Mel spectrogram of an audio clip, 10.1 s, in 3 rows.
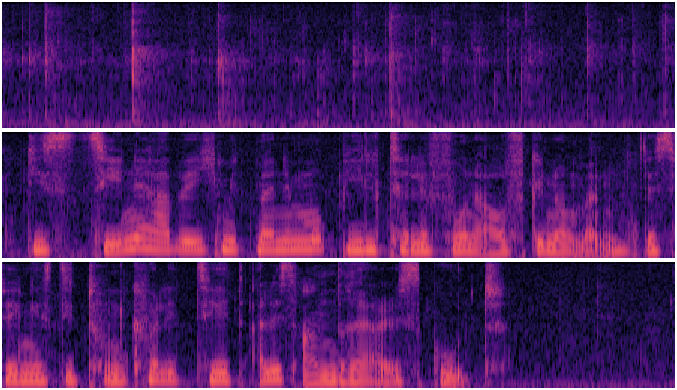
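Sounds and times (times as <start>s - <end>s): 
cat crunching a mouse's bones while eating: 0.0s - 3.5s
speech: 3.5s - 9.3s.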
